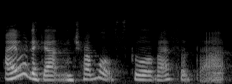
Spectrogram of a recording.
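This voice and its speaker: A woman's voice: a little high, animated, fast talker, vocal fry. A woman artist chatting casually while she draws on a live stream, thinking aloud and laughing easily. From United States. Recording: dull lo-fi stream audio with faint music.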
